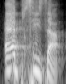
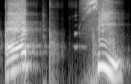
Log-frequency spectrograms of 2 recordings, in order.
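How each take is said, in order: First: Said in the usual way. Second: एब्सिसा stretched slowly, each syllable apart; slow spelled-out term. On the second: Shown as a demonstration. Teacher spells the new word out slowly for pupils.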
